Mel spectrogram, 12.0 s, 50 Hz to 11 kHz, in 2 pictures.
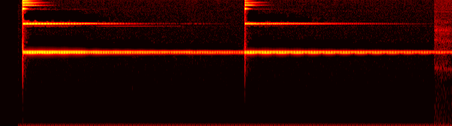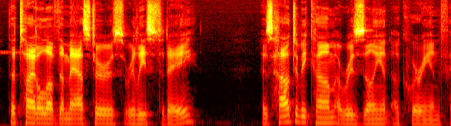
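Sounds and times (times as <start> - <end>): small high-pitched bell ringing: 0.3 - 7.5.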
